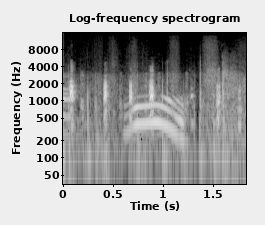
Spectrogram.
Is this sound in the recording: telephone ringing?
no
